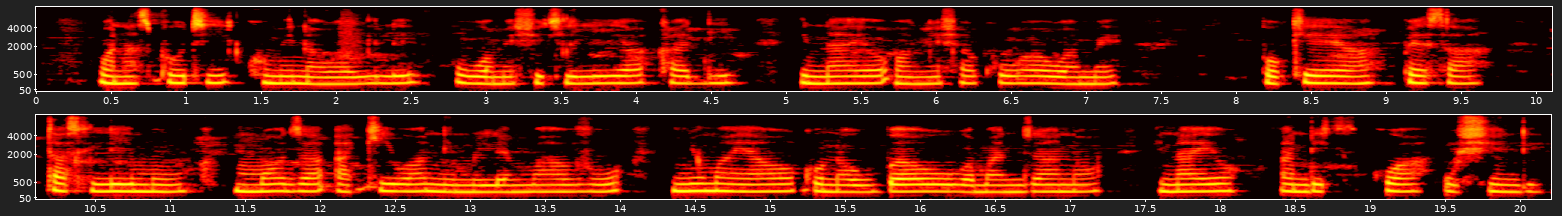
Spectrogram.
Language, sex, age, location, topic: Swahili, female, 18-24, Mombasa, education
